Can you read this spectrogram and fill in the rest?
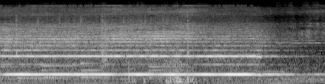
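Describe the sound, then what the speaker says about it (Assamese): A steam whistle blows loud and close with a long steady shriek as a train pulls into Darjeeling, rail rumble underneath, fading toward the end. "তো ট্ৰেইন আহিল"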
